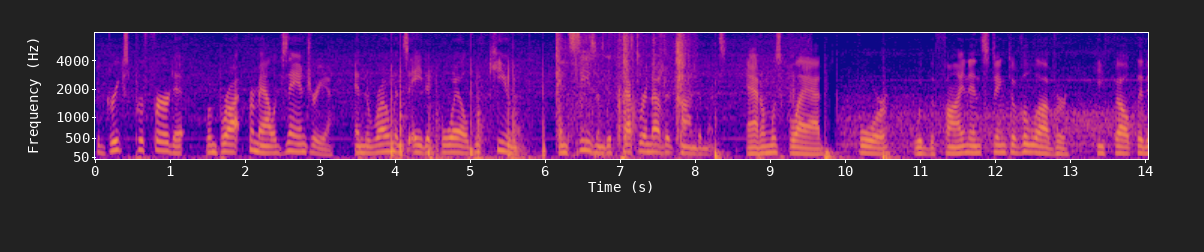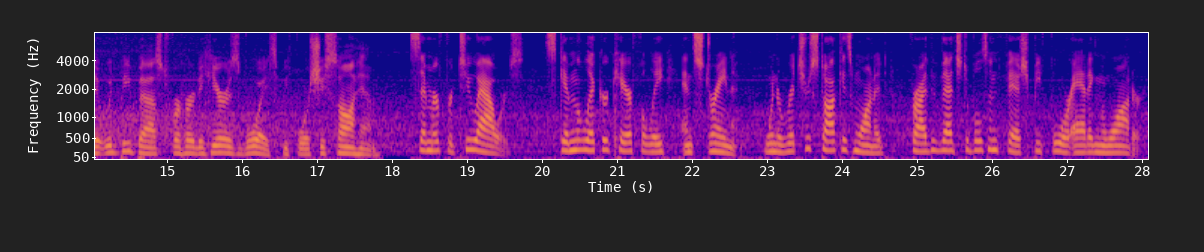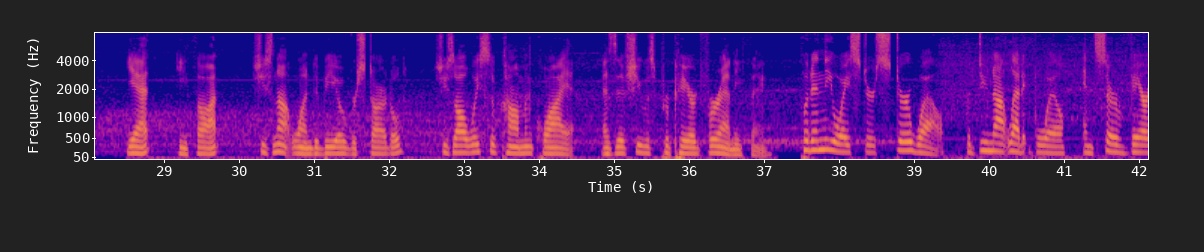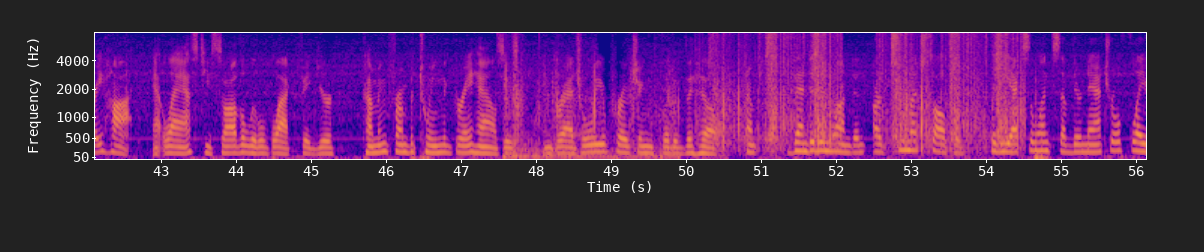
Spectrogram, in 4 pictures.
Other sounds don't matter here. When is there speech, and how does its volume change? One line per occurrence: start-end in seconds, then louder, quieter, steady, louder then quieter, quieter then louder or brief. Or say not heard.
0.0-56.0 steady.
